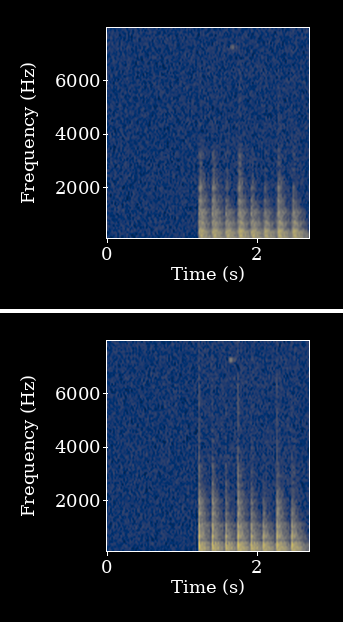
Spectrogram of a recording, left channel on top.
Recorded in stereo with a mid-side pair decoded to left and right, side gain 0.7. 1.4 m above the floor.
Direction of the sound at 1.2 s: 70° right.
